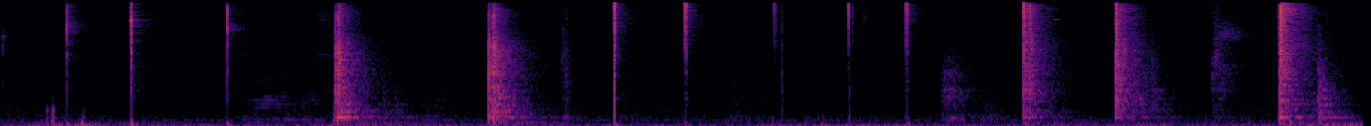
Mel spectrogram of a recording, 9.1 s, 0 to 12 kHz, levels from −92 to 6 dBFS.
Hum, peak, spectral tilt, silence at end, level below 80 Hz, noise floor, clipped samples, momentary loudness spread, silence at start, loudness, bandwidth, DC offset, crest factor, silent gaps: none; -10 dBFS; 0 dB/octave; 0.1 s; -68 dBFS; -71 dBFS; under 0.1%; 23 LU; 0.35 s; -42 LUFS; 11.5 kHz; under 0.1%; 38 dB; none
